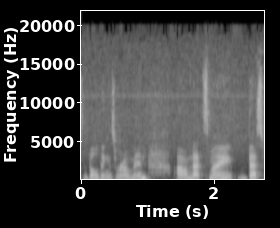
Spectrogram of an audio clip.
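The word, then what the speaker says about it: Bildungsroman: um by the way i have pronounced this word many different times and i think it's buildings roman that's my best pronunciation i used to call it a bill dungus roman or a belgianous roman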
